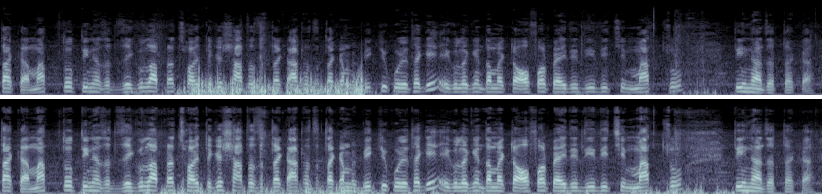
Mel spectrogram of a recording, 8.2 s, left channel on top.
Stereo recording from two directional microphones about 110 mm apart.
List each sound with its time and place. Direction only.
0.0 s speech: centre (ahead or behind)
1.4 s speech: 5° right (ahead or behind)
3.9 s speech: 20° left (ahead or behind)
4.6 s speech: 5° left (ahead or behind)
5.9 s speech: 5° right (ahead or behind)
7.5 s speech: 25° left (ahead or behind)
